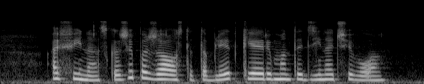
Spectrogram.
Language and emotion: Russian, neutral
